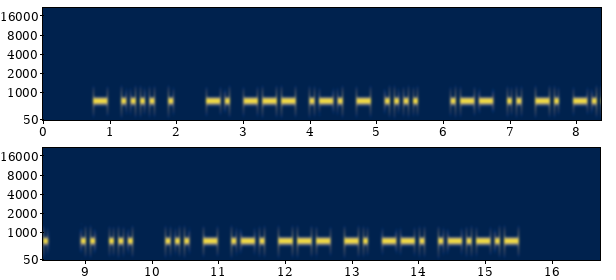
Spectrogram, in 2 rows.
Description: Morse code, heard as a keyed tone, about 17 wpm, 700 Hz. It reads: THE NORTH WIND IS STRONG.
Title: Sentences from Top 1000 Words - Review Part 2 - 17wpm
